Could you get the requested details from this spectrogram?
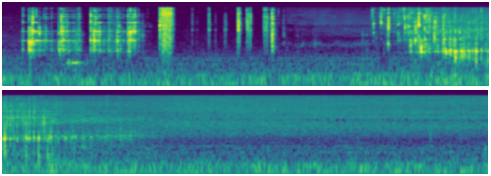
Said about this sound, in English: That's right. It's time to sit back and pour yourself a soda.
